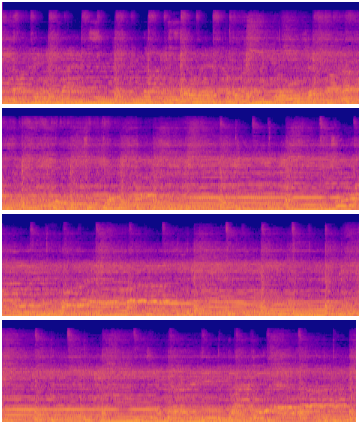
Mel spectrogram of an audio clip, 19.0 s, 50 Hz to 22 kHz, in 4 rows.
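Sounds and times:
rock band playing live: 0.0 - 19.0.

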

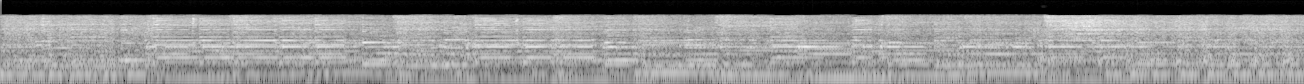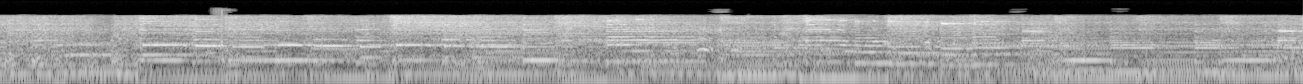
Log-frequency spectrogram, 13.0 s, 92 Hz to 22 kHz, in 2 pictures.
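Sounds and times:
bass line: 0.0 - 13.0
drum kit: 0.0 - 13.0
held keyboard notes: 0.0 - 13.0
strummed guitar: 0.0 - 13.0.

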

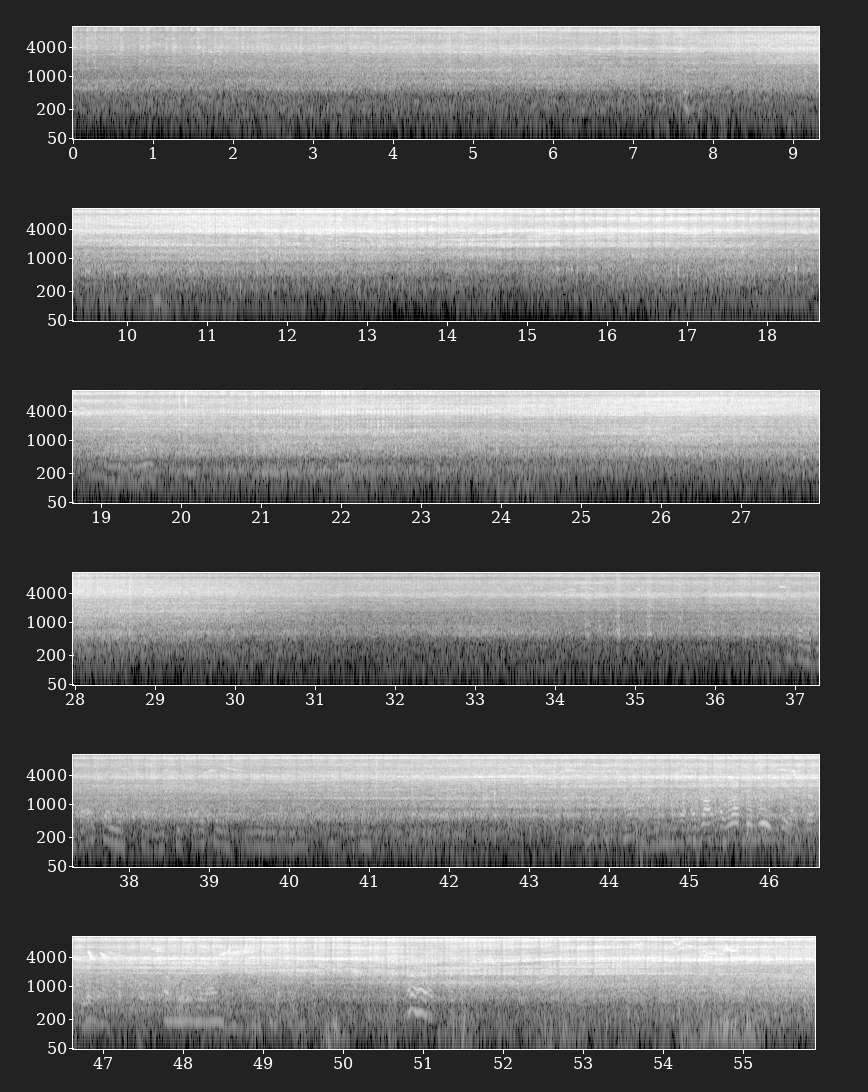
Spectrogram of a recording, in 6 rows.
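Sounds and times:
model train wheels rattling: 0.0 - 55.9.

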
